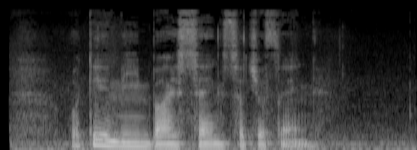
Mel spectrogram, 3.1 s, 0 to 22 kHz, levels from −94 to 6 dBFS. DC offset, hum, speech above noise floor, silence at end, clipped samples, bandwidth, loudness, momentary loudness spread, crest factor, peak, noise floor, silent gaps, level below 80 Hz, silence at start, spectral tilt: under 0.1%; none; 20 dB; 0 s; under 0.1%; 16 kHz; -27 LUFS; 21 LU; 18 dB; -10 dBFS; -46 dBFS; none; -48 dBFS; 0.05 s; -6.5 dB/octave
